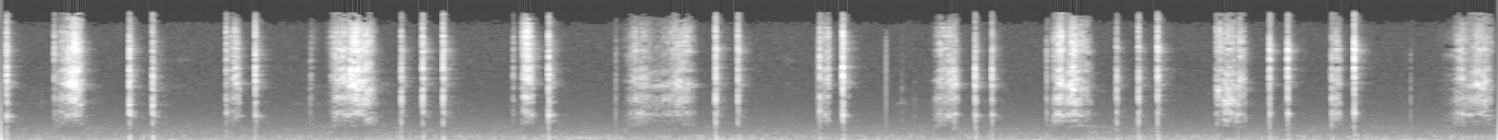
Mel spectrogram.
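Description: A thin metal pick scratches along the edge of a long, flat, solid wooden yardstick held by fingertips. It makes repeated dry, raspy strokes, some drawn out and some short and ticking, bright and hissy over a faint low hum.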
